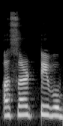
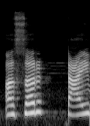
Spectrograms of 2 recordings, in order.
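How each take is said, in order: First: The last syllable has a short 'i' vowel. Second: The last syllable has a long 'eye' vowel. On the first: The speaker calls it right. "असर्टिव बोलेंगे" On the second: The speaker calls it wrong. "नहीं बोलेंगे"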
